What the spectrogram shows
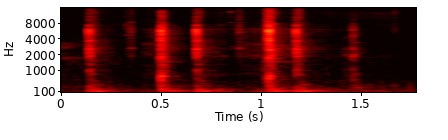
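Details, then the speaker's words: Toshiba BW-3112 Japanese typewriter carriage, before clearance adjustment: sharp irregular clacks, about six in under two seconds, with a hard catching knock; a retainer hits the inside of the frame when the carriage twists, from too little clearance. "hitting the inside of the frame and indeed if you twist The Carriage like this in this motion that brings that part of the frame lower causing you to eventually catch"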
